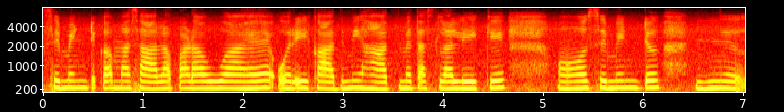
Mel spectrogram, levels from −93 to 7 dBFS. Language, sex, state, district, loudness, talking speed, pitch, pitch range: Hindi, female, Chhattisgarh, Raigarh, -14 LUFS, 135 wpm, 235 Hz, 230-240 Hz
